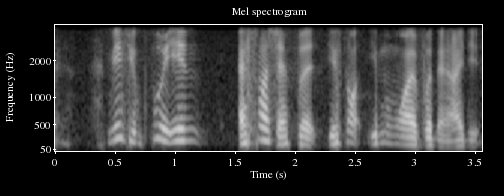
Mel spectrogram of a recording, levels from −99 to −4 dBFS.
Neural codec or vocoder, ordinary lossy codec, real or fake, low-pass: none; AAC, 32 kbps; real; 3.6 kHz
